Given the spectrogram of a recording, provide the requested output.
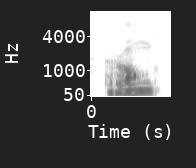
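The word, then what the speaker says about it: wrong: Rule number 4 में कह रहे हैं कि W is silent in the following words. दरअसल अल्फाज में W साइलेंट है। अच्छा, ये अल्फाज देखें, W के बाद यहाँ आर, कायदा और कानून निकालें, W के साथ ये यहाँ तक, W के साथ आर है, ठीक है। तो डब्ल्यू के साथ आर मिले आपको, तो डब्ल्यू आमतौर पर साइलेंट होगा।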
